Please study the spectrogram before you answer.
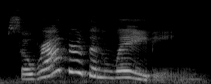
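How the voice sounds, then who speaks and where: Woman, high and very lively voice, expressive children's story reader who leaves dramatic pauses. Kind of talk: expressive picture-book read-aloud for children.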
